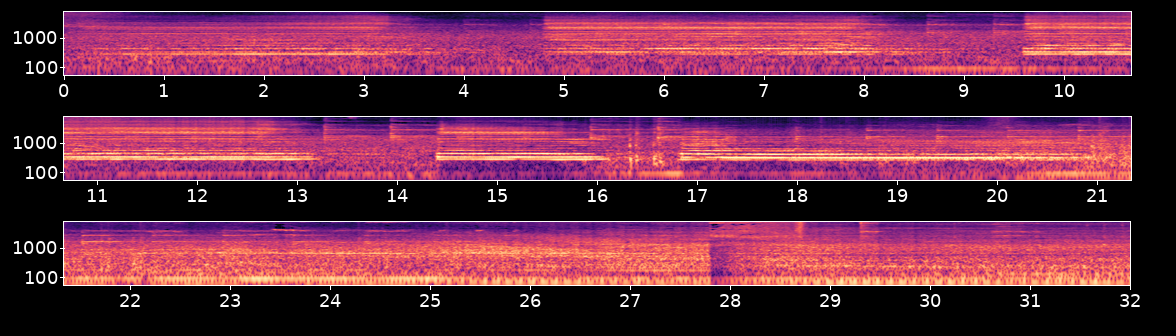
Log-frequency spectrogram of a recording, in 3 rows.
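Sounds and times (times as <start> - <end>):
diesel locomotive engine: 0.0 - 32.0
train coaches rumbling past: 0.0 - 32.0
train horn blasts: 0.4 - 3.7, 4.8 - 8.5, 9.6 - 13.2, 14.4 - 16.1, 16.8 - 21.0.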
